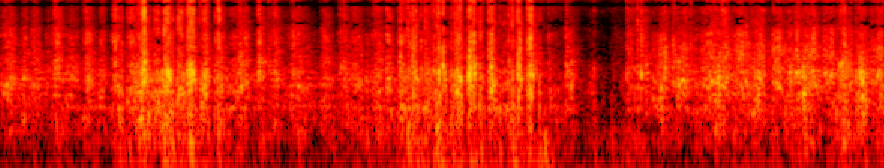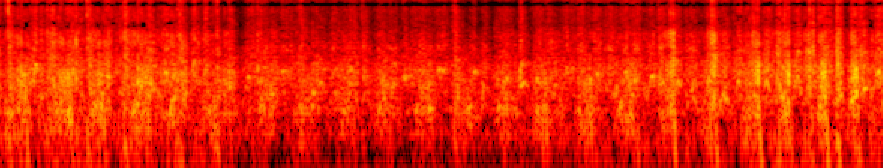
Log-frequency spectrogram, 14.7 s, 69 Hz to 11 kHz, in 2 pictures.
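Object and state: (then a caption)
Fabric baseball cap being scratched. Fingers rub and scratch the fabric crown and the grey underside of the brim of a black LA baseball cap held close up. A fast, dense run of scratchy rustling fills the clip, centred in the midrange around 1 kHz with little low end, pausing briefly to near quiet around five seconds before the scratching resumes.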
